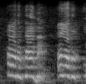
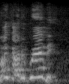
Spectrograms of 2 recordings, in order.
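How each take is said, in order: First: High, loud mock boast through laughter; laughing mock brag. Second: High mocking brag, imitating a show-off; mocking boast. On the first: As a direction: crack up while mocking the bragger. Mocking Patrick's bragging, laughing. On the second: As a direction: hold the boast up high to mock it. Mocking Patrick's bragging.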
